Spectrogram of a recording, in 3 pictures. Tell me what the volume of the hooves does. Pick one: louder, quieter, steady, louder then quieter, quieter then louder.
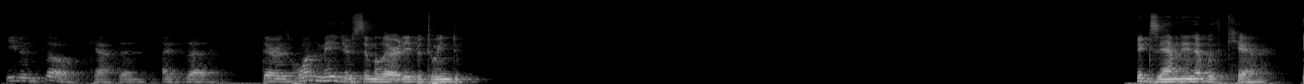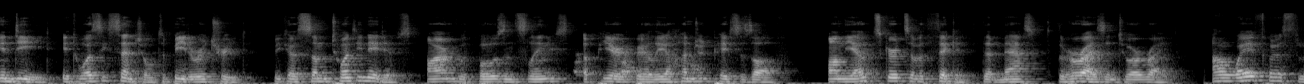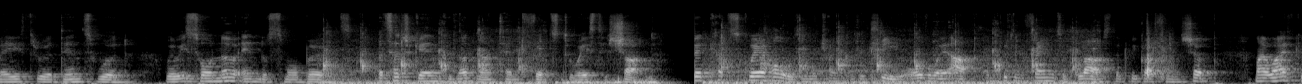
steady.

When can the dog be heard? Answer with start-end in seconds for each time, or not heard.
18.5-20.1.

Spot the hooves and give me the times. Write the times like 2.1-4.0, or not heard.
29.2-37.9.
